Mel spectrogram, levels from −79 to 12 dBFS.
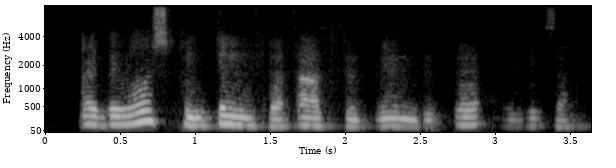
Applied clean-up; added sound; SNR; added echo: neural mask model DeepFilterNet 3.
